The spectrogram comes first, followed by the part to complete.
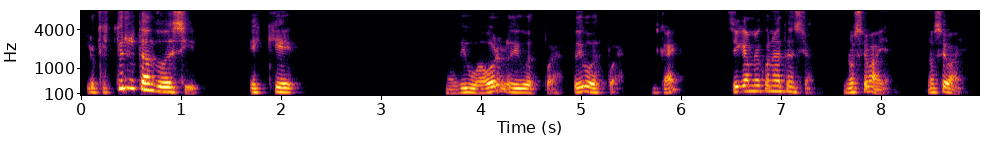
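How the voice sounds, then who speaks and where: A man's voice: on the high side, lively intonation, moderate pace, vocal fry, long pauses, darkish tone, husky. A man giving a Bible study lecture, explaining step by step, repeating key phrases and checking in with his listeners. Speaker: Bible teacher.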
